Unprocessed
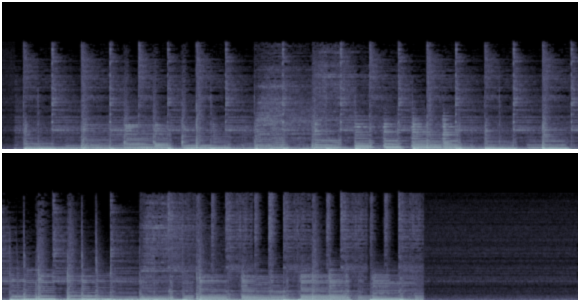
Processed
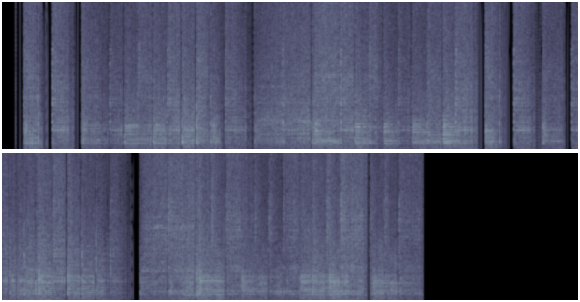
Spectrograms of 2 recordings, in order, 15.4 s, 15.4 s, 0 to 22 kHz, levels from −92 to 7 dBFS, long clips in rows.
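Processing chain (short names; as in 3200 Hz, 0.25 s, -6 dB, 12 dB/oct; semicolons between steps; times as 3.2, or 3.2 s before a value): steep high-pass 770 Hz 96 dB/oct; in parallel at +2 dB: negative-ratio compressor -43 dBFS, ratio -1; on the sum: bit-crush 5-bit; tremolo triangle 0.51 Hz, depth 55%; gain +5 dB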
